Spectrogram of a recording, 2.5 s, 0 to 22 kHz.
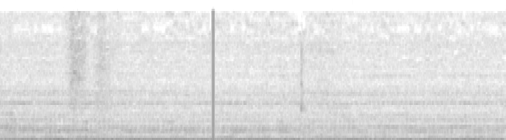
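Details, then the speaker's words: Renault Duster 2023, 44,000 km, direct injection, heard from the cabin at idle with A/C off: steady low droning hum suspected to come from the high-pressure fuel pump. "O carro com barulho. Posso ser que o seu carro esteja fazendo esse barulho."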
